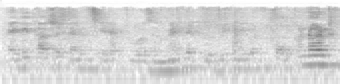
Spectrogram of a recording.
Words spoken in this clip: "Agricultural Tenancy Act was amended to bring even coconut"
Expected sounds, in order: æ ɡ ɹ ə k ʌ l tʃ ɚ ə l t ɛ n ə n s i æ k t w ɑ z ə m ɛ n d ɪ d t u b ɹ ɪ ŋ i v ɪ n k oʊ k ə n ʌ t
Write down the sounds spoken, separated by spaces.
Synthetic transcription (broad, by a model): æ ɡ ɹ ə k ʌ l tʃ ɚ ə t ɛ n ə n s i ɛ t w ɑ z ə m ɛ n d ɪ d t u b ɪ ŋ i v ɪ n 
